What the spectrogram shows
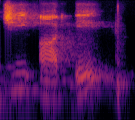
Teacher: And this syllable, we are laying emphasis, congrats. Grats is the downward intonation, GRATS.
